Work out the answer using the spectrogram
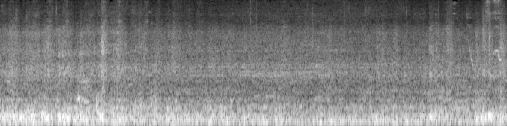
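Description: Two trains crossing at close quarters: the LHB passenger coaches of a passing express rush by on the next track with a steady rumble of wheels on rail and a clatter over the rail joints, heard from aboard the other train. A few sharp clicks and faint high squeaks show over the rumble.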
